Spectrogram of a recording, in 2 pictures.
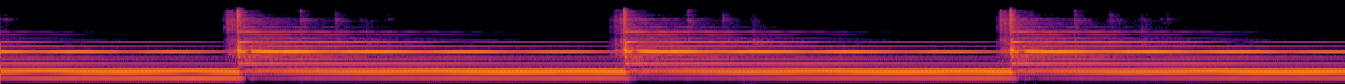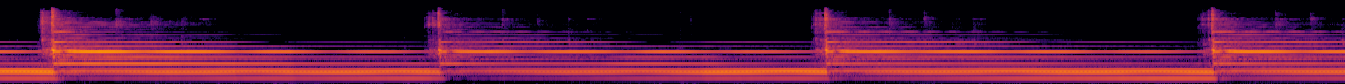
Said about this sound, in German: Die Kirchenuhr, die ich dir jetzt vorspiele, schlägt zur vollen Stunde. Zu welcher Uhrzeit schlägt die Uhr? Zähle mit.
